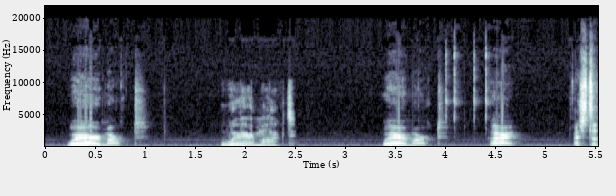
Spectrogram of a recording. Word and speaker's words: Wehrmacht: Pronunciation. How to say Wehrmacht. Wehrmacht. Wehrmacht.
